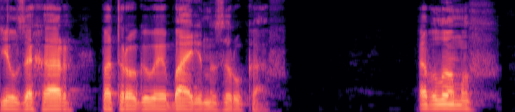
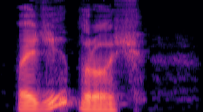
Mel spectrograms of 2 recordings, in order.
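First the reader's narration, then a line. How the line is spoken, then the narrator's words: Grumbling. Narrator (Russian): проворчал Илья Ильич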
